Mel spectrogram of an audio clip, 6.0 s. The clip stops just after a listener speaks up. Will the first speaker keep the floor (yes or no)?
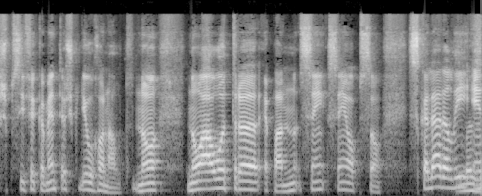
yes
